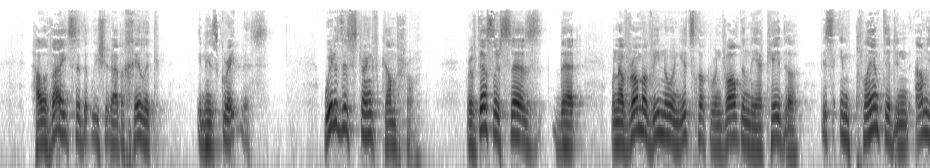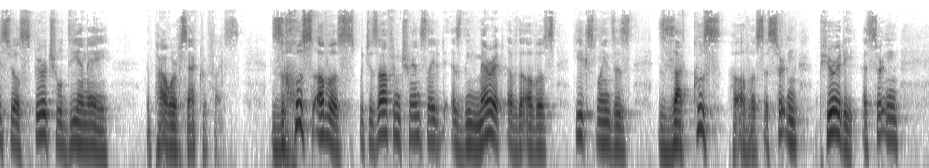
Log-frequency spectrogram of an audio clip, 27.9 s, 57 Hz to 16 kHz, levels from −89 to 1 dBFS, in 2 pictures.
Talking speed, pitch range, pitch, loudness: 140 wpm, 120-165 Hz, 135 Hz, -24 LUFS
